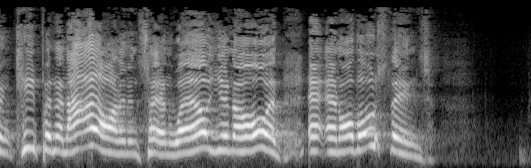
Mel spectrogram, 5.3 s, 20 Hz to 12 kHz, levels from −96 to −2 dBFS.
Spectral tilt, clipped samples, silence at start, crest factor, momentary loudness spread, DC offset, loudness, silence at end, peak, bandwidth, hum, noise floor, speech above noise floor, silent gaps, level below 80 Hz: -3 dB/octave; under 0.1%; 0 s; 14 dB; 8 LU; under 0.1%; -15 LUFS; 1 s; -2 dBFS; 10.5 kHz; none; -66 dBFS; 51 dB; none; -74 dBFS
